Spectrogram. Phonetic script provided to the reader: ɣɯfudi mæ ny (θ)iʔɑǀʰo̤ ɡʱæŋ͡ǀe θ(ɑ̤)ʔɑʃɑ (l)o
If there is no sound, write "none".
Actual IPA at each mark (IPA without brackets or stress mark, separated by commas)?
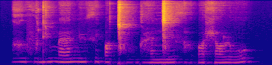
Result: θ, ɑ̤, ɭ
